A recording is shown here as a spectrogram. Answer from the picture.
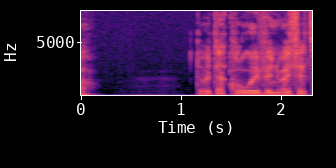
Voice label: "clwyf", Welsh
